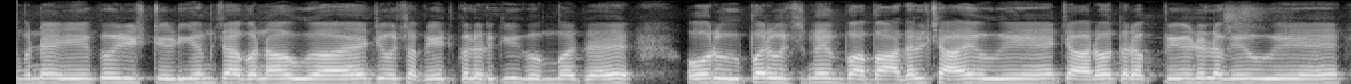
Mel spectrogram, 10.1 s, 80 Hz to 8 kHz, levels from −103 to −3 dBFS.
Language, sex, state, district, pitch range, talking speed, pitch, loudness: Hindi, male, Maharashtra, Nagpur, 140-150 Hz, 150 wpm, 145 Hz, -18 LUFS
